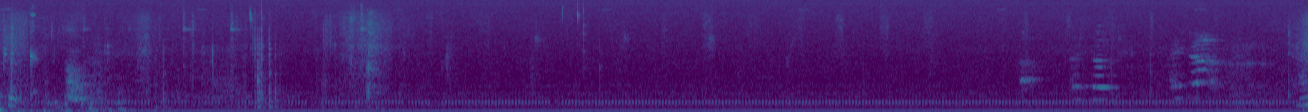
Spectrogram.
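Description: A steady low hum from something running in the room, with a few faint clicks.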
